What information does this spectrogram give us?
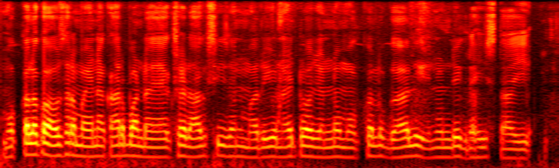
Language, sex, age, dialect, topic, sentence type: Telugu, male, 18-24, Southern, agriculture, statement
